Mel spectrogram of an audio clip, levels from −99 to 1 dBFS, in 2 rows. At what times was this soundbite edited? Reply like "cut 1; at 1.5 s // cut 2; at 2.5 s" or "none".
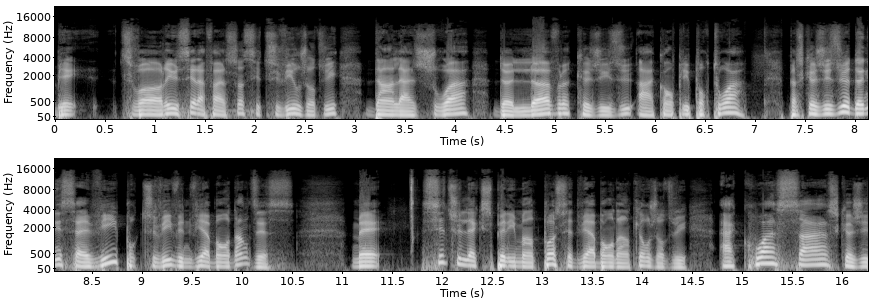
cut 1; at 10.1 s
